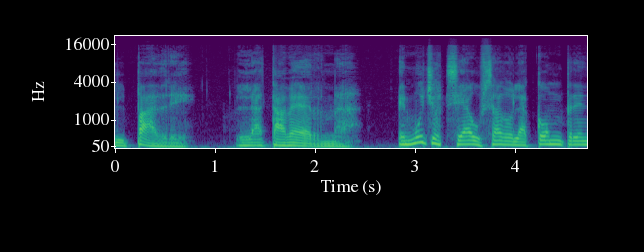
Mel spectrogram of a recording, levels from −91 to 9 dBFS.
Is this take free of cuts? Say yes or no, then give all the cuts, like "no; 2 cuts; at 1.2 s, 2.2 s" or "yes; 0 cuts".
no; 2 cuts; at 2.6 s, 3.2 s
